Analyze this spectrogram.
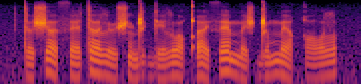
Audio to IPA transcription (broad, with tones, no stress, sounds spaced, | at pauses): t ə˩˧ ʃ ɜ˧˩˧ θ ɛ˩˥ t ɜ˧ l ø˩˥ ʃ ə̃˩˥ ɖ ɪ˧ ɡ e˩˧ l o˧˩˧ qʼ e˧˩˧ θ ɛ˥˧ m ɛ˩˧ ʃ ɖ ə˧˥ m ɛ˧˩˧ q ɔ˧˥ l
